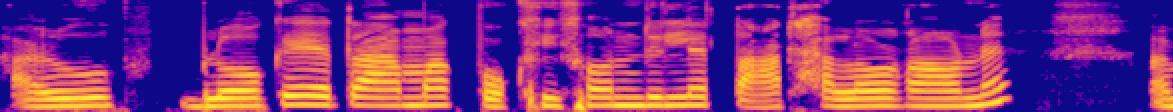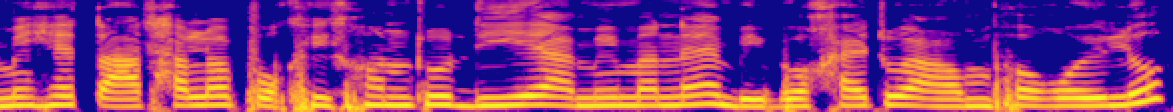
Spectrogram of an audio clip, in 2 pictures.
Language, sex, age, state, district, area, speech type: Assamese, female, 60+, Assam, Dibrugarh, rural, spontaneous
